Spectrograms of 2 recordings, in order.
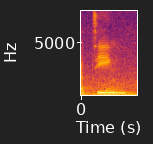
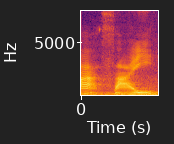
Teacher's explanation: ควบกล้ำแพ้พยัญชนะตัวหน้านะคะจะมีต่อจานซอโซ่ทอทหารสอเสือและศ.ศาลาส่วนพยัญชนะตัวที่2นะคะมีเพียงตัวเดียวเท่านั้นคืออารอเรือ เมื่อประสมด้วยสระเดียวกันแล้วจะออกเสียงเฉพาะพยัญชนะตัวหน้าเท่านั้นนะคะไม่ออกเสียงเรือ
